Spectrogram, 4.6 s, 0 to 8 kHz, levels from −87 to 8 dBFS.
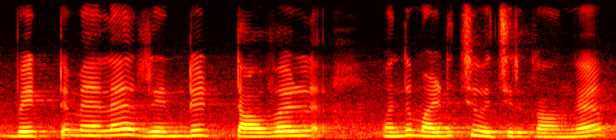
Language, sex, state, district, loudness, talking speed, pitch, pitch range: Tamil, female, Tamil Nadu, Kanyakumari, -15 LUFS, 90 wpm, 250 Hz, 240-280 Hz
